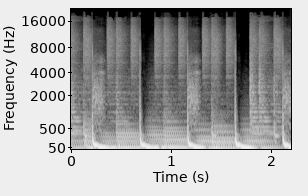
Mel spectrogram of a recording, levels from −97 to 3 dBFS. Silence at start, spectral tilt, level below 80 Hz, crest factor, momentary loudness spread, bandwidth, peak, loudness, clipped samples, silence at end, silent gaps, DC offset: 0 s; -5.5 dB/octave; -12 dBFS; 10 dB; 1 LU; 18 kHz; 0 dBFS; -13 LUFS; under 0.1%; 0 s; none; under 0.1%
